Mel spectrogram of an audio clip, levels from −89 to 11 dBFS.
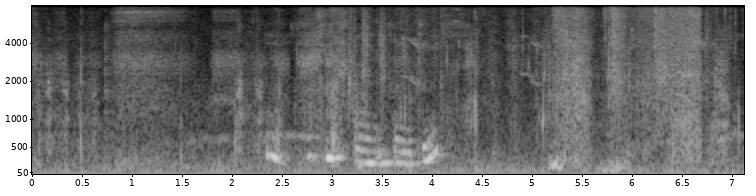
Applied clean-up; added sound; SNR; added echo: none; Dog; 4 dB; reverberation time 0.3 s.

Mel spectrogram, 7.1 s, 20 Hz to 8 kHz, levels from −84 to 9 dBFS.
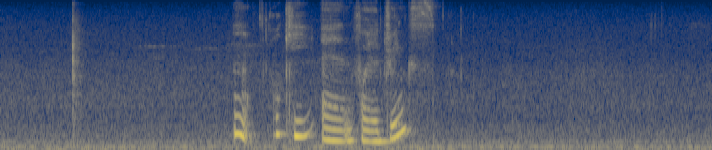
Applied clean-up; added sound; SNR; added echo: none; none; none; none.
